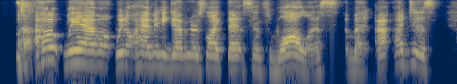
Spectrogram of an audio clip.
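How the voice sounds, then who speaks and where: A woman has a bright, sharp tone. She speaks at a moderate pace with lively intonation. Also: medium pitch for a woman. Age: 60s. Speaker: live streamer. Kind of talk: casual chat. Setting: livestream.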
